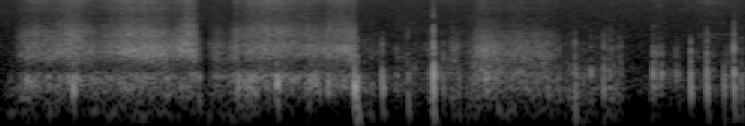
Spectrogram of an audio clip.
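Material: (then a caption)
Plastic. Fingernails tap slowly and sparsely on the lid and sides of a small translucent plastic deli tub with a lid, full of coarse salt. Soft, hissy swells of shifting grains are broken by eight sharp, dry clicks that stop almost instantly, with the taps gathering toward the end.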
